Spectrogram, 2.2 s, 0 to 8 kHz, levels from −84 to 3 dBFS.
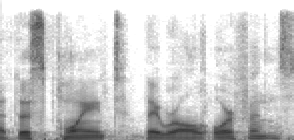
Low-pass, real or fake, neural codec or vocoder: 7.2 kHz; fake; codec, 24 kHz, 3.1 kbps, DualCodec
